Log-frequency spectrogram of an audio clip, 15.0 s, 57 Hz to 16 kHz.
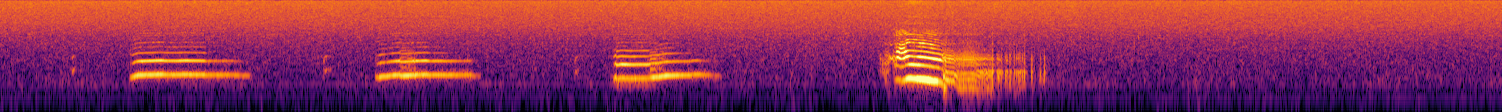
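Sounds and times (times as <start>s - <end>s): baby snoring with hooting tone: 1.3s - 2.5s, 3.8s - 4.8s, 6.1s - 7.2s, 8.8s - 10.5s.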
